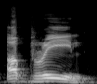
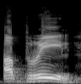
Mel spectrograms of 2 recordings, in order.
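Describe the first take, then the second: The two takes are said the same way.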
